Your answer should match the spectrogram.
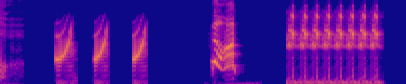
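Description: Cartoon sound effects: three short rising pitch glides in quick succession, a swooping glide about two seconds in, then a rapid warbling trill of about ten pulses a second near the end.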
